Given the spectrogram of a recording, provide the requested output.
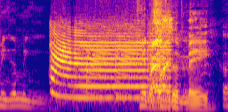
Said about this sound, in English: Let me get my air horns right.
